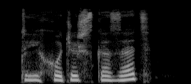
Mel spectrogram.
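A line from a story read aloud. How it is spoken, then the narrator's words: Quiet. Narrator (Russian): Тихо сказала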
